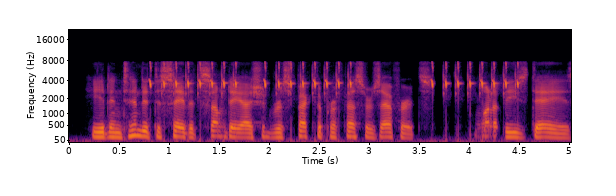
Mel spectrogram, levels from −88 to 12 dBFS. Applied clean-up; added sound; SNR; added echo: neural diffusion model UNIVERSE++.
